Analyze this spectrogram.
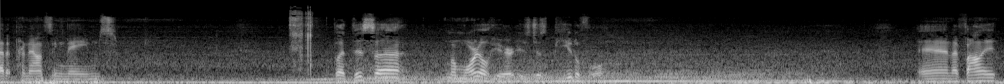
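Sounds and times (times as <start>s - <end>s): brief hiss: 2.9s - 3.2s.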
